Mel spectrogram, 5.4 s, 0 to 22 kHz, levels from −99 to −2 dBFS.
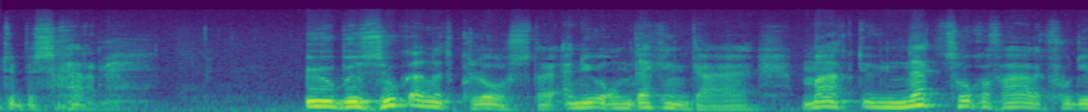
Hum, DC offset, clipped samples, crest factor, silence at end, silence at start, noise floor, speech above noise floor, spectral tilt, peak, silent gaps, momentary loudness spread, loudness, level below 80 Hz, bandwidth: none; under 0.1%; under 0.1%; 16 dB; 0 s; 0 s; -53 dBFS; 31 dB; -6.5 dB/octave; -6 dBFS; none; 15 LU; -23 LUFS; -48 dBFS; 11.5 kHz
